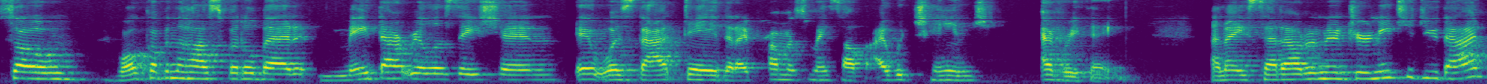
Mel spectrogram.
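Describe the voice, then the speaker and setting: At a medium pitch, a woman speaks with ordinary pitch variation and very even loudness. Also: moderate pace. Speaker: lung cancer patient. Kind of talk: personal testimony in podcast interview. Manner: loud and boisterous.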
